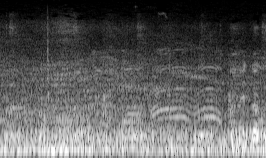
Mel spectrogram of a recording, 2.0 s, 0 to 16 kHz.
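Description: Suzuki GSX-R750 inline-four sport bike engine running on the cone course, its pitch rising and falling a couple of times in quick throttle blips around the middle.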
